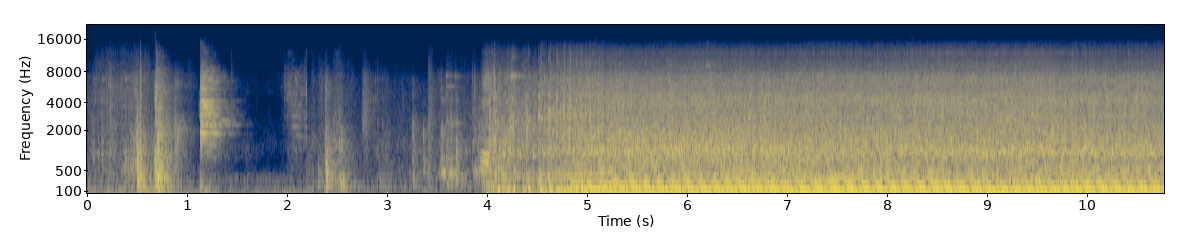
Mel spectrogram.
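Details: Toro Recycler mower after three years sitting, carburetor cleaned and new blade fitted, drive belt still worn: after handling noise it starts and settles into a steady, even drone with no misses or knocks; normal running.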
